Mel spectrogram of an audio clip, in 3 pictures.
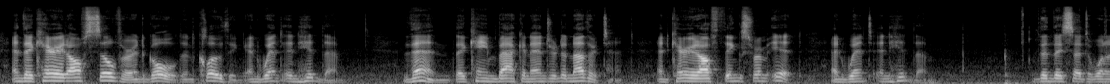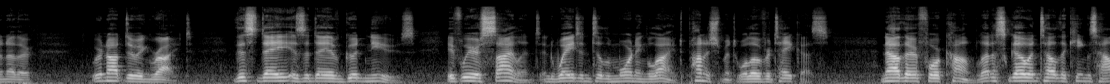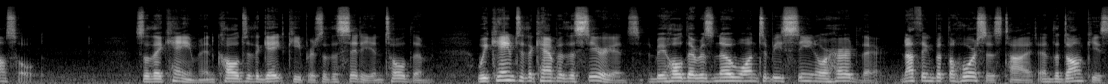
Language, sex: English, male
